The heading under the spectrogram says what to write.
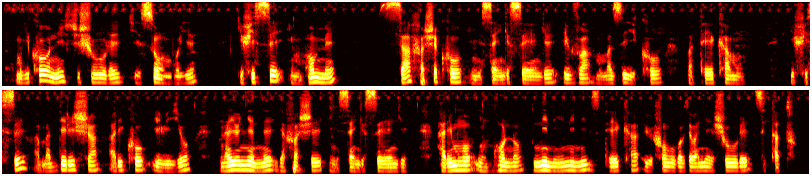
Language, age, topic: Rundi, 25-35, education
